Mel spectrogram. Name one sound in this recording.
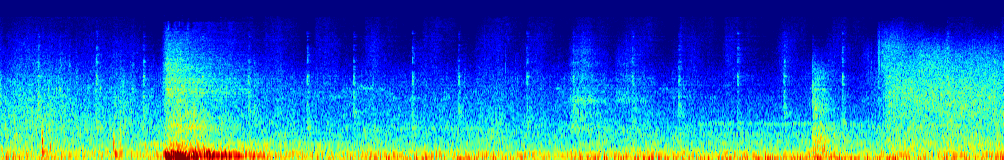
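Footsteps walk slowly across a wooden floor.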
